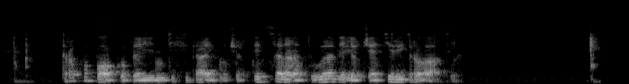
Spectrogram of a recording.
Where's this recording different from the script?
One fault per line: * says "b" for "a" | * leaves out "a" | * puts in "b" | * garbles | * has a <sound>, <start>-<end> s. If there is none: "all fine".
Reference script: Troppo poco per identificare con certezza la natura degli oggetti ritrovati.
all fine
